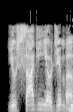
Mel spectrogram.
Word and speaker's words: Usagi Yojimbo: Let's see if I can pronounce this right. Yuji. How do you pronounce this? Yugi. – Usagi Yojimbo.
